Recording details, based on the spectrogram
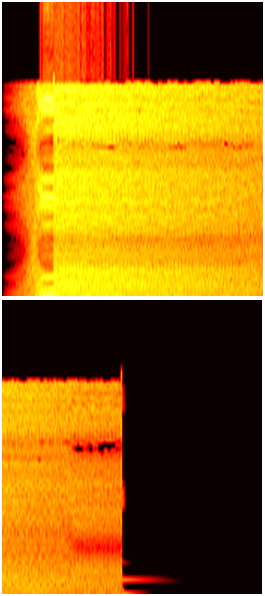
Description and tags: loud and abrasive crashing sound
